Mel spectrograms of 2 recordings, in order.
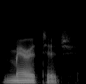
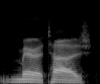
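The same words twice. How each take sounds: First: The ending sounds like English 'heritage'. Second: The ending sounds French, like 'tahzh'. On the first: The speaker calls it right. "it's merit and heritage" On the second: The speaker calls it wrong. "So it's not Meritage, which often gets used with that pronunciation. It's not a French term"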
